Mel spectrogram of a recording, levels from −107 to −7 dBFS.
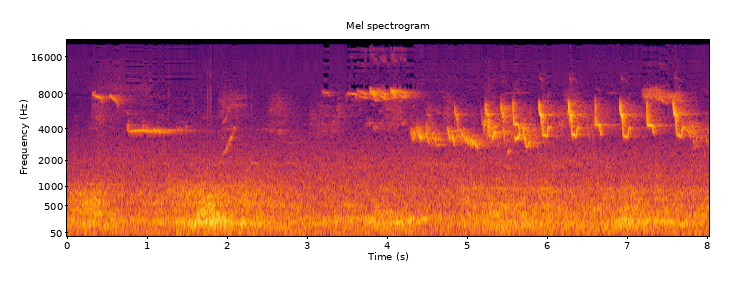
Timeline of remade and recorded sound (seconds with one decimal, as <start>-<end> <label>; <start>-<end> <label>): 0.0-8.0 recorded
